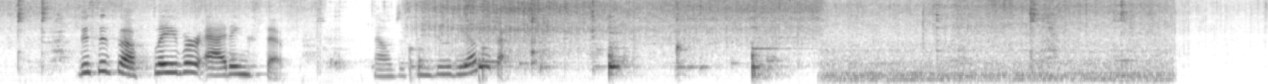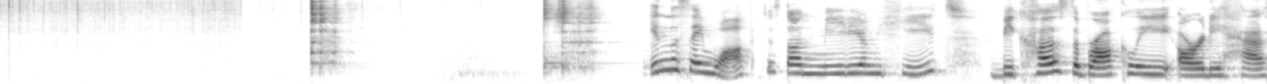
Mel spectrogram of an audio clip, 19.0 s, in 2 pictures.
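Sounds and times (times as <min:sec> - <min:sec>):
broccoli sizzling in wok: 0:00.0 - 0:12.5
metal tongs clicking on pan: 0:00.1 - 0:00.6, 0:02.4 - 0:05.9, 0:06.9 - 0:08.7, 0:11.8 - 0:12.4, 0:13.6 - 0:14.0.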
